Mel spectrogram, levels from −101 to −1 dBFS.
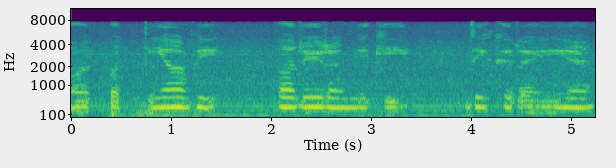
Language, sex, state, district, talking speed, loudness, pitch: Hindi, female, Madhya Pradesh, Umaria, 105 wpm, -17 LUFS, 255 Hz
